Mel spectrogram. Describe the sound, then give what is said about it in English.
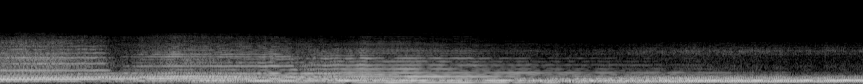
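A car engine drones steadily as the vehicle drives along, a loud, humming rumble with a strong tonal whine that holds for the whole stretch without pause. “Ah, vacation, here we come. Come on, car, let's go.”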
